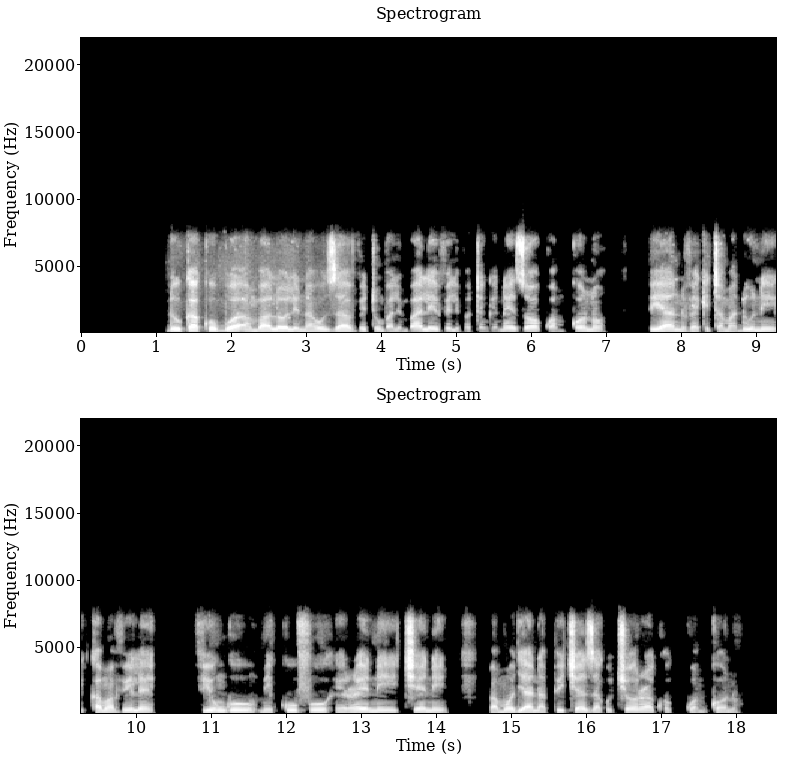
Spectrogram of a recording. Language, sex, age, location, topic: Swahili, male, 25-35, Dar es Salaam, finance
